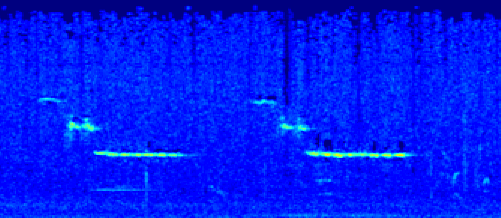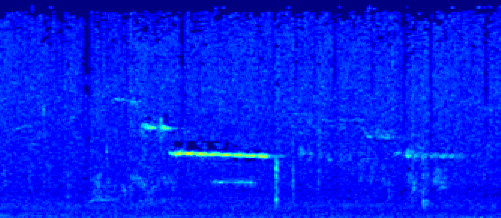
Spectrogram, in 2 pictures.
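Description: A songbird's thin, high whistled call: a short higher note, then a held one, repeated every two to three seconds over a steady background hiss.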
